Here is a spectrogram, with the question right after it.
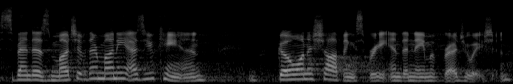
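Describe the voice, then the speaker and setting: This woman has a normal speaking voice, fairly high in pitch, with lively intonation at a moderate pace. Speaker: graduating student speaker. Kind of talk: commencement speech.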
